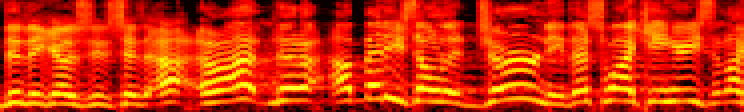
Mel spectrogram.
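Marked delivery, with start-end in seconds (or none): 0.8-3.4 high, jeering, mocking taunt. Retelling a prophet taunting rival prophets whose god won't answer: imitating a mocking taunt. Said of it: "the Bible says that he began to mock them".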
